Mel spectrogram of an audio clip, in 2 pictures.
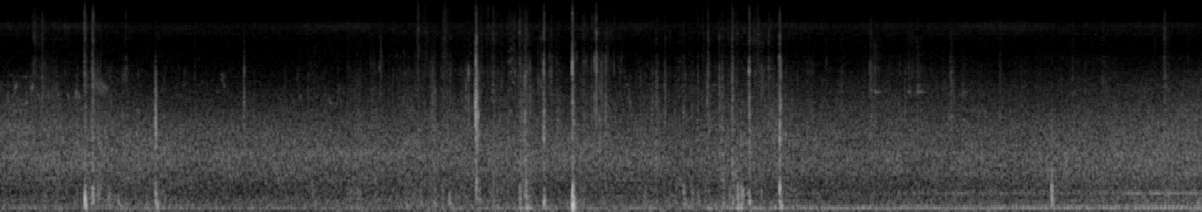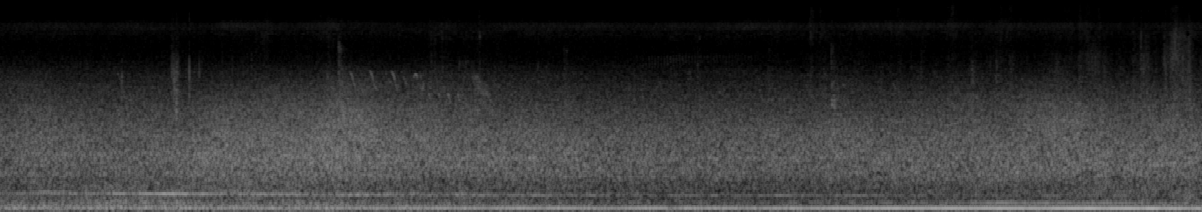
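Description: Horse hooves knocking on wooden logs, a few scattered sharp strikes in the first ten seconds or so as the horse steps onto the log obstacle. From about ten seconds in, a steady low hum comes in and slowly grows louder.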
